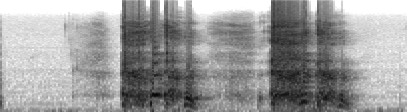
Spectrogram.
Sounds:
Cough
